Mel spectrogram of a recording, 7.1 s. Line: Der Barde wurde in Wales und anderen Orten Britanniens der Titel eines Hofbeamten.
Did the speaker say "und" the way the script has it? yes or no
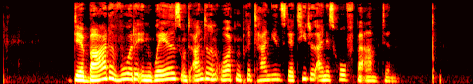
yes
